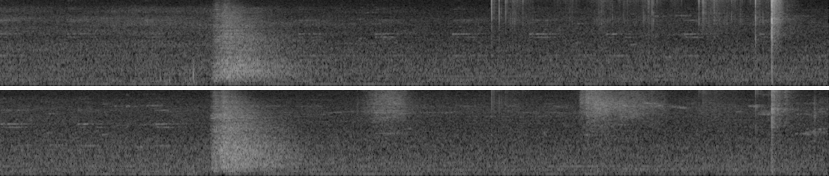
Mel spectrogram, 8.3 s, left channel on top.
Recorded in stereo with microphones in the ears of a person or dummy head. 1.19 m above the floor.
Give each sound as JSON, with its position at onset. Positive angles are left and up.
{"t": 2.1, "sound": "a gunshot", "side_deg": -45, "distance_m": 6.5}
{"t": 4.9, "sound": "a pop", "side_deg": 45, "distance_m": 0.6}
